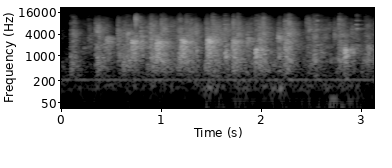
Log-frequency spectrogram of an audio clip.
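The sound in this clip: Applause from an audience welcoming a speaker: moderately quiet, steady clapping that swells and eases in a few soft waves, with no voices over it.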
